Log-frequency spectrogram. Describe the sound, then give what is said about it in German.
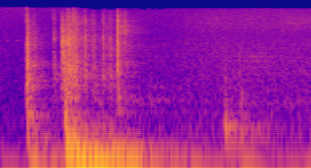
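A door being closed in an office: a short sharp click, then a heavy, low thud, followed moments later by a faint softer knock as it settles. “Bitte, schließ die Tür.”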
